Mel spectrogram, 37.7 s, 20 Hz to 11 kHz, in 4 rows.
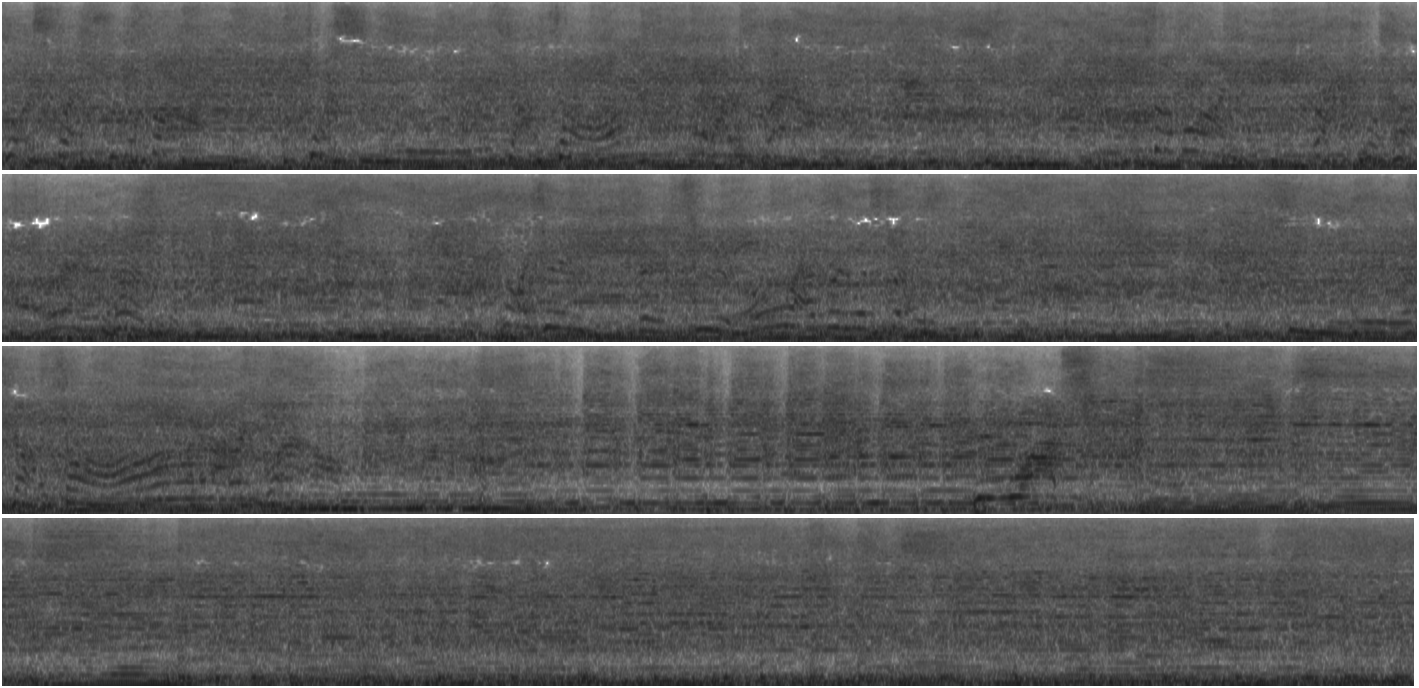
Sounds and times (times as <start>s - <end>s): Rock and roll: 0.0s - 37.7s.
